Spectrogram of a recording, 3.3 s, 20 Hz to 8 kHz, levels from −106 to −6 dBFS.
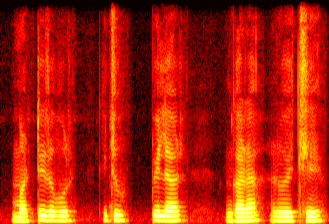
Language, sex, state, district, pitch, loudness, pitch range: Bengali, male, West Bengal, Alipurduar, 160 Hz, -17 LUFS, 155-170 Hz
